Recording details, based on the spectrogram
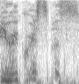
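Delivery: hushed under-the-breath murmur. Retelling how the mom quietly said it after an argument: imitating mom saying it quietly. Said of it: "I hear her quietly say".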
